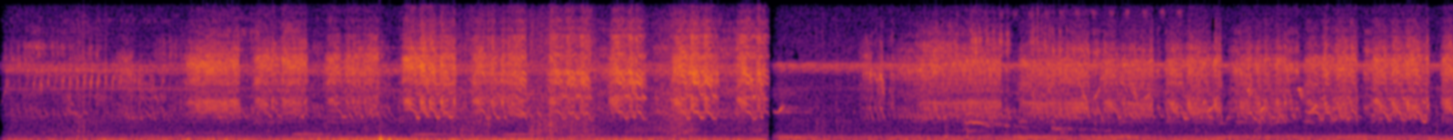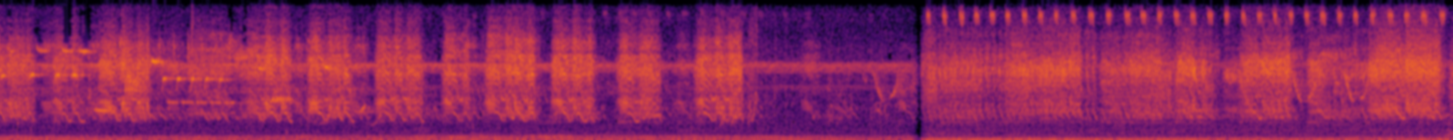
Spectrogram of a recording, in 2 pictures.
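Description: Small birds chirping in quick, high, repeated notes. The sound cuts abruptly twice, and from the second cut, about three-quarters of the way in, a steady high insect trill runs under the chirps.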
